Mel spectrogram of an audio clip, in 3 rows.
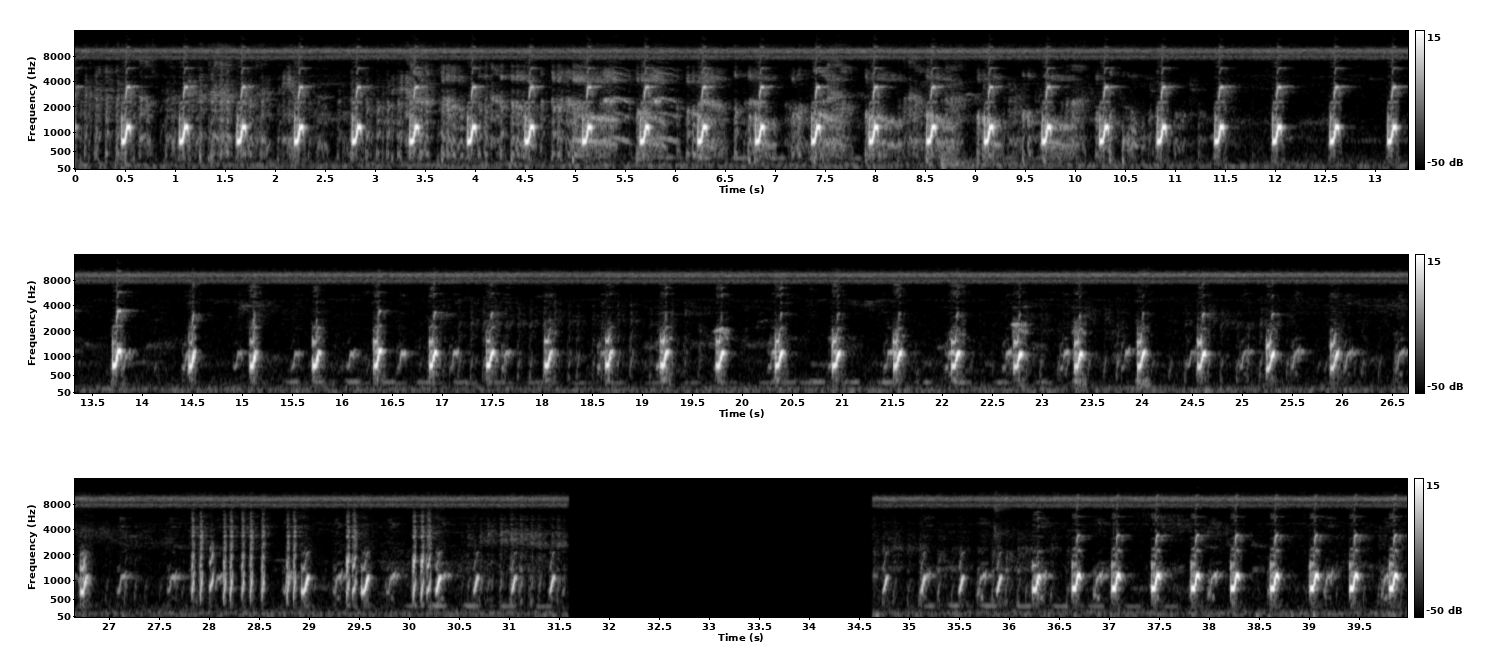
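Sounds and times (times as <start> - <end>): rail bird calling: 0.0 - 31.6, 34.7 - 39.9.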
